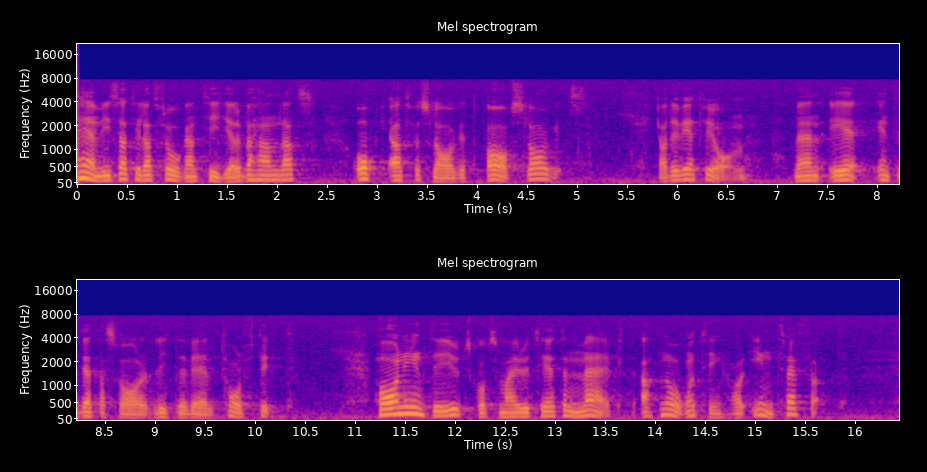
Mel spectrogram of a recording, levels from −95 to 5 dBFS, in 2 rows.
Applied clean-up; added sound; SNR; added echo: none; none; none; none.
